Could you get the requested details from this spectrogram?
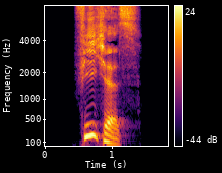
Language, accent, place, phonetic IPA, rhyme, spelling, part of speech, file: German, Germany, Berlin, [ˈfiːçəs], -iːçəs, Vieches, noun, De-Vieches.ogg
- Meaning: genitive singular of Viech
